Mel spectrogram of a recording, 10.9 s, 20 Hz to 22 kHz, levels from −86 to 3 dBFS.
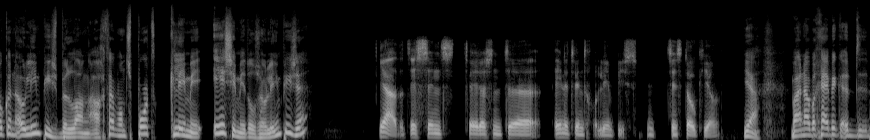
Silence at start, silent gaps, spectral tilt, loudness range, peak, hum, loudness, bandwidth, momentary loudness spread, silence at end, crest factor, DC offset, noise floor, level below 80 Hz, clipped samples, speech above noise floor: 0 s; 4.63-4.67 s, 6.85-6.89 s; -5 dB/octave; 3 LU; -12 dBFS; none; -30 LUFS; 17.5 kHz; 8 LU; 0 s; 18 dB; under 0.1%; -83 dBFS; -62 dBFS; under 0.1%; 54 dB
